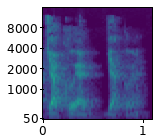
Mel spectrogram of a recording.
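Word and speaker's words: gyakuen: I still want to possibly talk about the Gyakuyen, right? I'm sure I'm not pronouncing that yes, right. That's good. Yeah, Gyakuyen.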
